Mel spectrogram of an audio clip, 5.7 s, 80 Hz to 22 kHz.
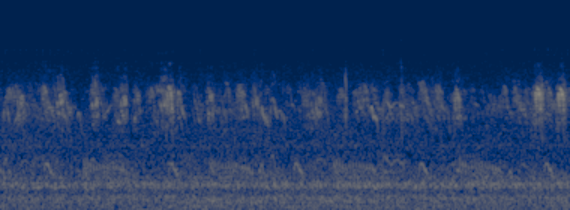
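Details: Namaqua sandgrouse, a species that nests in sand dunes and flies up to 30 km for water; many overlapping chirps and twittering notes run continuously over a constant low droning background.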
